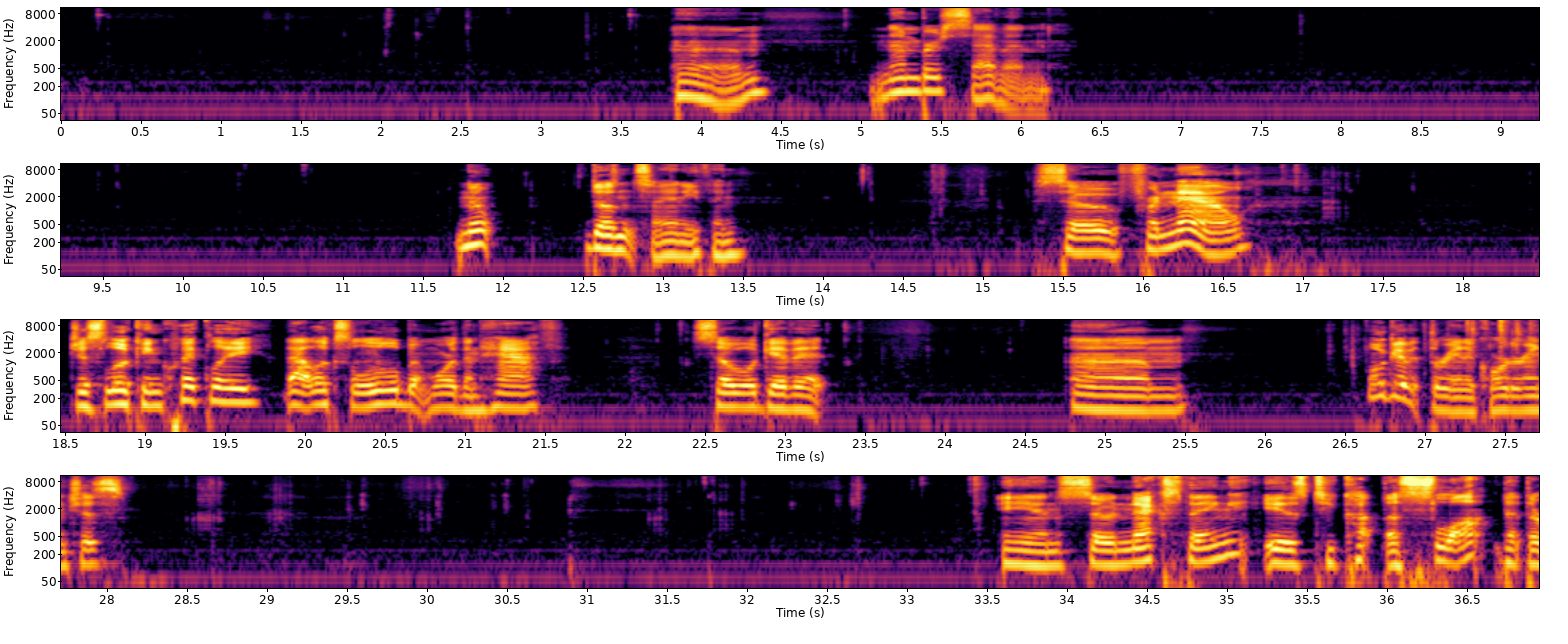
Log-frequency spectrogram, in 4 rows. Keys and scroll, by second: 20.7-21.6 typing, 26.2-27.9 typing, 29.5 a, 30.3 z.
